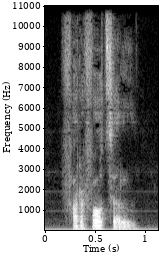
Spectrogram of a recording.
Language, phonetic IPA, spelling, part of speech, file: Polish, [farˈfɔt͡sɛl], farfocel, noun, Pl-farfocel.ogg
